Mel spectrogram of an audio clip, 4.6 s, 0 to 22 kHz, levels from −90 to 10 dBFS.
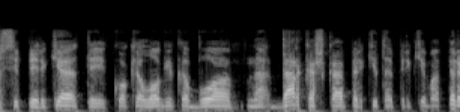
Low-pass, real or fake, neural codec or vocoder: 7.2 kHz; real; none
